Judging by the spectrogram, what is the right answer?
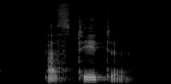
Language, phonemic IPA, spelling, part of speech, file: German, /pasˈteːtə/, Pastete, noun, De-Pastete.ogg
- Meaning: 1. pâté 2. pie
